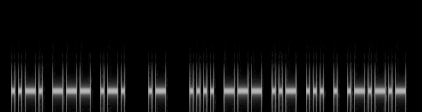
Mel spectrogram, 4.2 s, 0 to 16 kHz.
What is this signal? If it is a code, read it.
Morse code, heard as a keyed tone, about 34 wpm, 700 Hz. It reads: FOR A HOUSE.
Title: Sentences from Top 600 Words 35wpm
